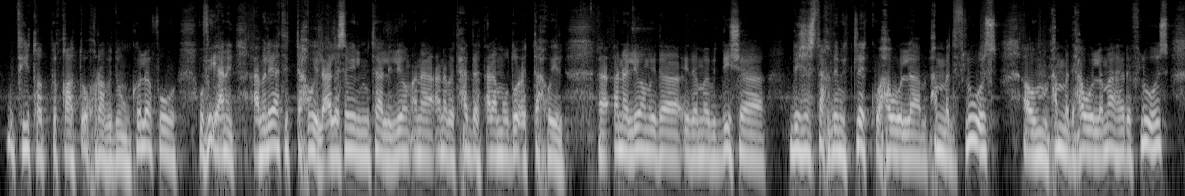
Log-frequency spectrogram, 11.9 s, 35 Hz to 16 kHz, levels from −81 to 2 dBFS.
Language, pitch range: Arabic, 125-155 Hz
